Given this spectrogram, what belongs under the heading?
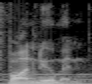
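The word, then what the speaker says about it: von Neumann: update Von Newman How would you pronounce it Von Numan Von Numan Von it's Von Numan that's how it's pronounced it just like neutral neutral uses the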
